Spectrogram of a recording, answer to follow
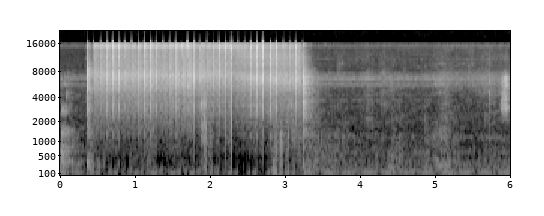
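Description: Gas stove's electric spark igniter clicking rapidly as a burner is lit, a fast, even train of sharp clicks lasting about three seconds and stopping just past the middle.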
